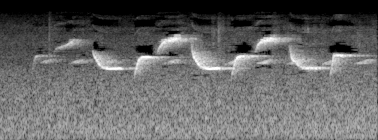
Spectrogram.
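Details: Yellow-cheeked tit (Machlolophus spilonotus) vocalizing within its social group: a run of bright, high-pitched phrases, each a short upward whistle that slides down into a lower note, delivered rapidly and evenly with little background noise.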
